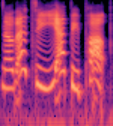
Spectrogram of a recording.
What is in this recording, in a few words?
"ch" yap; The Interactive Alphabet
